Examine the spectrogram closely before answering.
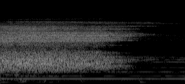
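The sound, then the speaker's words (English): A slow inhale through the open mouth, a soft, airy rush of breath that holds steady for over a second and then fades away, heard alone and faint. “And from there, slowly inhale through the open mouth like this.”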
